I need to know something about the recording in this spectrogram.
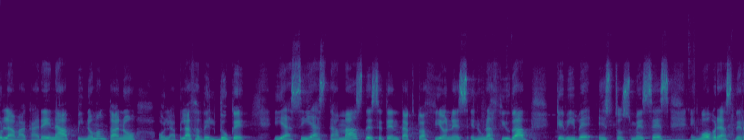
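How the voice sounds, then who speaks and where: A woman reporter, reading a voice-over in a steady, listing way. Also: mid-range voice.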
